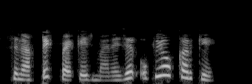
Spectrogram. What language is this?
Hindi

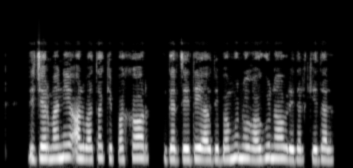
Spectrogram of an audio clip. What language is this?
Pashto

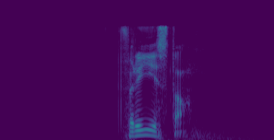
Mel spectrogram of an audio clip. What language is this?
Swedish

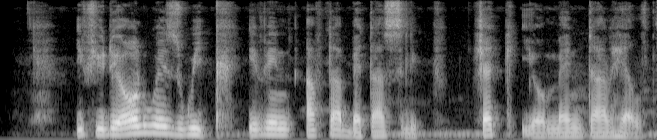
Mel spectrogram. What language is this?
Nigerian Pidgin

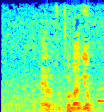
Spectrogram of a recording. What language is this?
Loarki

